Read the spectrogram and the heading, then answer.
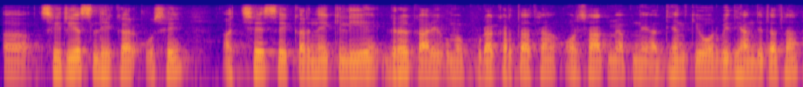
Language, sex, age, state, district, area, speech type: Hindi, male, 45-60, Madhya Pradesh, Bhopal, urban, spontaneous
